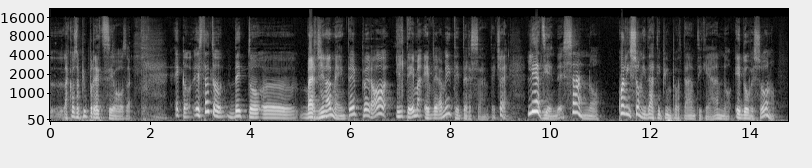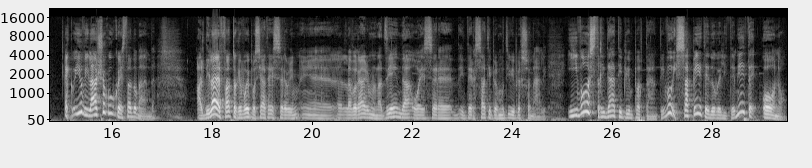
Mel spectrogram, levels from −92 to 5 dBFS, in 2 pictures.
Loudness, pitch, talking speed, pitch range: -17 LUFS, 125 Hz, 140 wpm, 105-170 Hz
